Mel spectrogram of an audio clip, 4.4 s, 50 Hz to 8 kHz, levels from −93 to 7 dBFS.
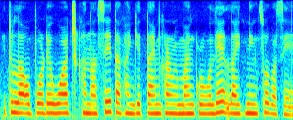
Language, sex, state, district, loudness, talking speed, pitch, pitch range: Nagamese, female, Nagaland, Kohima, -13 LUFS, 230 wpm, 230 Hz, 220-235 Hz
